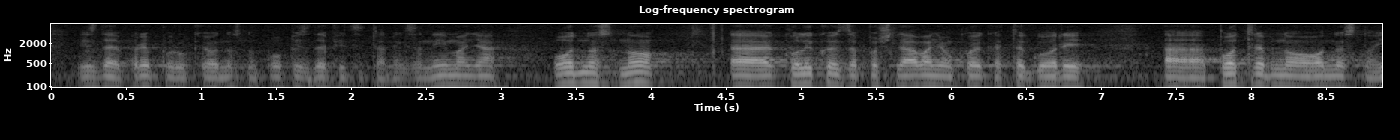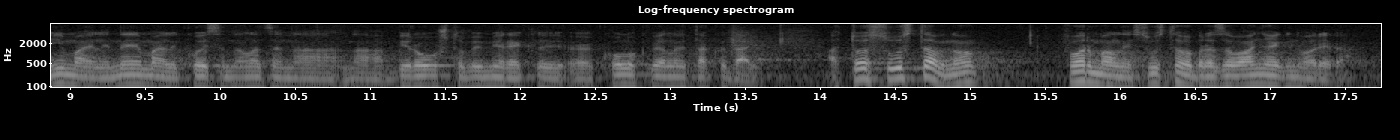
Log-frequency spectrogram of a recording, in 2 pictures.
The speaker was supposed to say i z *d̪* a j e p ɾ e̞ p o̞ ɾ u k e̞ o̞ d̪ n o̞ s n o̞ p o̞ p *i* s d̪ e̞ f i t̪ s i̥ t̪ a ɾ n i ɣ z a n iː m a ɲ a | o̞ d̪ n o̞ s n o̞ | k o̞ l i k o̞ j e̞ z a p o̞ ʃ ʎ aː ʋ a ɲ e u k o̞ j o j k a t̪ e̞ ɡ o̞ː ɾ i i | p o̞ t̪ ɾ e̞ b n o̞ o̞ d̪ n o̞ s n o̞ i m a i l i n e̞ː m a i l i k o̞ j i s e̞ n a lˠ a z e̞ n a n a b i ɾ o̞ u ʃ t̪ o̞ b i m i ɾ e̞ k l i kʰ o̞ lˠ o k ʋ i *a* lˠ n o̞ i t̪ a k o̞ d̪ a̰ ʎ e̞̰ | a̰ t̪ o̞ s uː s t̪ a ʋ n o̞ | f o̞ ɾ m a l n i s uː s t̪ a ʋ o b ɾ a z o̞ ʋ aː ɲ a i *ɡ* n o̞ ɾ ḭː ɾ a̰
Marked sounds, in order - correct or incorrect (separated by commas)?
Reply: correct, correct, incorrect, correct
